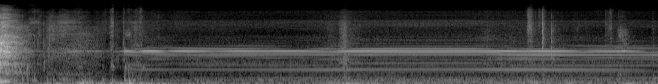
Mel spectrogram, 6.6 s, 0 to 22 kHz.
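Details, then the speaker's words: BMW E36 2.8 that refuses to start, ignition on with engine off: a steady fixed-pitch electrical buzz at the throttle body, felt vibrating by finger, suspected electrical issue; the idle control valve buzzing. "so this buzzing sound I know if you can hear it while it's coming from around here like if I put my finger on the throttle my throttle body I can feel it like vibrating so it sounds and it feels like it's um some electrical issue"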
